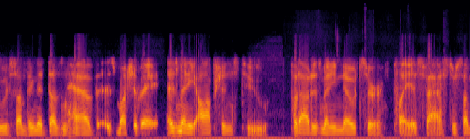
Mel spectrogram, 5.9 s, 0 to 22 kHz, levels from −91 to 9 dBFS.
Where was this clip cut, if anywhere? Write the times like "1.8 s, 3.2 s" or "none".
2.0 s, 3.5 s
